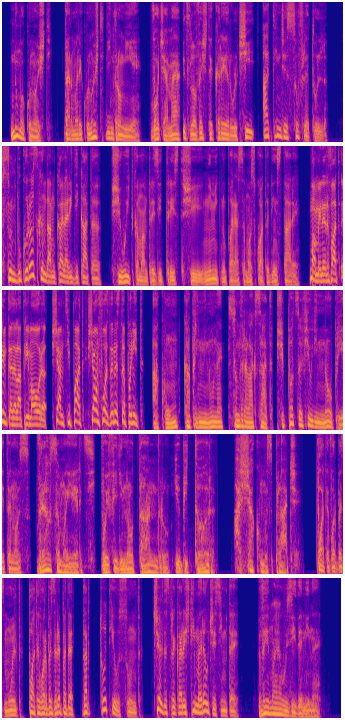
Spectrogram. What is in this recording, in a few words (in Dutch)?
Roemeens Man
